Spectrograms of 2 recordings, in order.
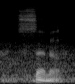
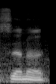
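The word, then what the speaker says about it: Sena: Senna I think I'm saying it right s-e-n-a Senna and they have really high ratings they're fairly affordable they seem like these are rugby girls they're kicking butt and uh rugby branches cool but yeah the Senna they they make some good stuff and a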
